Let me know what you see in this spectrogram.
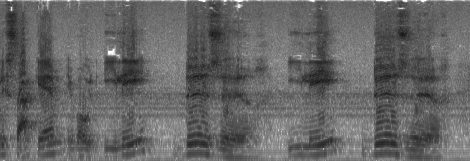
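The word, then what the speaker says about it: deux heures: يبقى أقول إلي دوزور، إلي دوزور. طب هنا ليه ما قلتش دو؟ ليه قلت دوز؟ لأن الإكس لما يجي بعدها فاولز منطقها زد، عشان كده أقول إيه؟ إلي دوزور.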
